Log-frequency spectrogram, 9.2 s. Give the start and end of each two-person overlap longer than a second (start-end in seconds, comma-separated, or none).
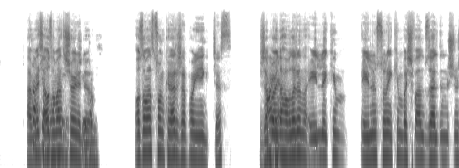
0.6-1.9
